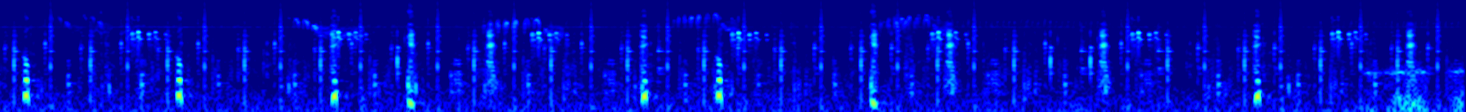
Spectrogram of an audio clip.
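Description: Hands scrape and grip on a pole while climbing.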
